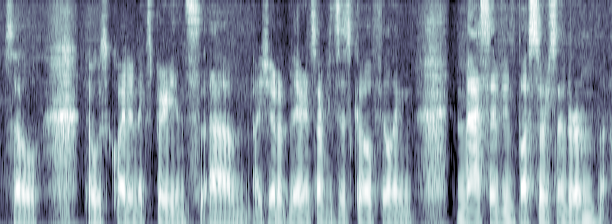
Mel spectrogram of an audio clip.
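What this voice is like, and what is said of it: Spanish accent in English. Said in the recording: “my Spanish accent”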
